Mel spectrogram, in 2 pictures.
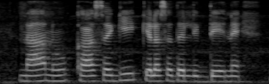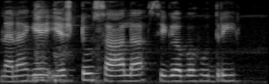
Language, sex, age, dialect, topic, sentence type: Kannada, female, 31-35, Dharwad Kannada, banking, question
